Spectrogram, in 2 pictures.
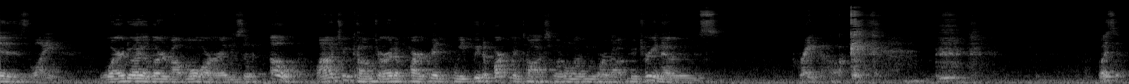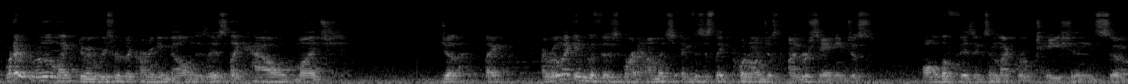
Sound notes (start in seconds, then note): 8.6 laughter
